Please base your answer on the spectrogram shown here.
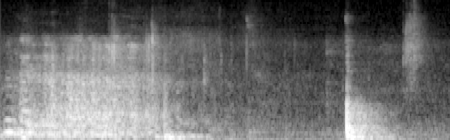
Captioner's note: audience laughing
